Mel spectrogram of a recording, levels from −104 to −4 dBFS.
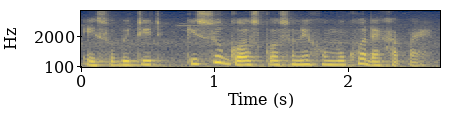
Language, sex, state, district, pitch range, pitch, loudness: Assamese, female, Assam, Kamrup Metropolitan, 195-220 Hz, 210 Hz, -18 LUFS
